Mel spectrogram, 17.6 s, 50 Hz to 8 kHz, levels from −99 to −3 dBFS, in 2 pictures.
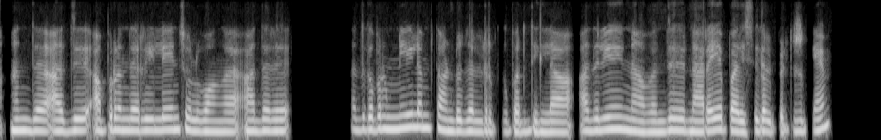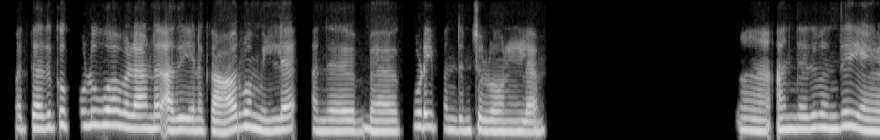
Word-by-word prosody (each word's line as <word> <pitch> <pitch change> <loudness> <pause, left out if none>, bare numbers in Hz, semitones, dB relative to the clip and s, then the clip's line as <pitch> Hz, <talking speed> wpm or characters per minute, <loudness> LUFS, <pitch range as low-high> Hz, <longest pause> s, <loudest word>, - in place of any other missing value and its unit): அந்த 195 -1 +2 0.2
அது. 185 +2 0 0.2
அப்புறம் 205 +1 0
அந்த 200 0 +2
ரிலேன்னு 205 +2 0
சொல்லுவாங்க 185 -2 +1 0.2
அது, 190 +1 +1 0.8
அதுக்கப்புறம் 215 +2 0
நீளம் 240 0 +2
தாண்டுதல் 190 -2 +1
இருக்கு 180 0 -6
பார்த்தீங்களா? 175 -1 0 0.2
அதுலயும் 205 +2 +2
நான் 175 -1 0
வந்து 180 +3 +1 0.2
நெறைய 185 +4 +2
பரிசுகள் 185 0 0
பெற்றிருக்கேன். 195 +5 -3 0.7
பட் 220 +1 -8
அதுக்கு 245 +5 0 0.2
குழுவா 285 +1 +1
விளாண்ட 230 -1 +3
அது 200 +1 +2
எனக்கு 195 -1 -2
ஆர்வம் 235 +1 +2
இல்ல. 195 +2 0 0.3
அந்த 185 0 -1 0.4
ப-கூடைப்பந்துன்னு 195 +2 -2
சொல்லுவோம்ல்ல? 180 -2 +1 2.1
அ - - -1 0.4
அந்தது 220 +1 +1
வந்து, 230 +3 +1 0.2
ஏ - - +2
195 Hz, 110 wpm, -23 LUFS, 185-220 Hz, 2.1 s, விளாண்ட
